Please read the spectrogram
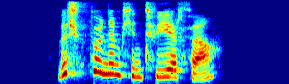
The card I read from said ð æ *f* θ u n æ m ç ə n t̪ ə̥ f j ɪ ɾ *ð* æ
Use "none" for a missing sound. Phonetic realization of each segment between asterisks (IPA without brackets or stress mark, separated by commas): ʃ, θ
